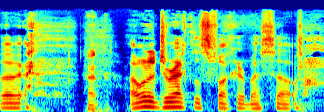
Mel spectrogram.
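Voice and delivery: mumbling movie-star impression. Retelling what he said, asked for in a Marlon Brando voice. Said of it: "I need it in a Brando voice, please".

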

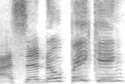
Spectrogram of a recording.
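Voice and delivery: very high, very slow, stretched-out voice. Quoting a film line while praising the actor: imitating Daniel Craig in Logan Lucky. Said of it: "you watch, like, Logan Lucky and he's like".

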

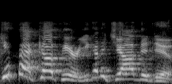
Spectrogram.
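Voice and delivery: very high, swooping yell. Acting out yelling at a coworker during a race, retelling a yell. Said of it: "got to yell at her".

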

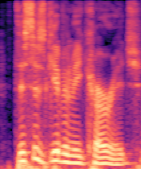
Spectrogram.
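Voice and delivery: ordinary talk

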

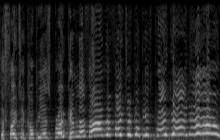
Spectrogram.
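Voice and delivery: mock very high, very loud, drawn-out despairing wail. Pretending to act like a child at work: mock despair. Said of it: "roll around on the floor in despair".

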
